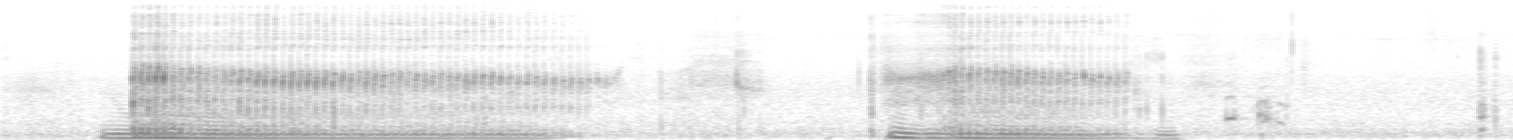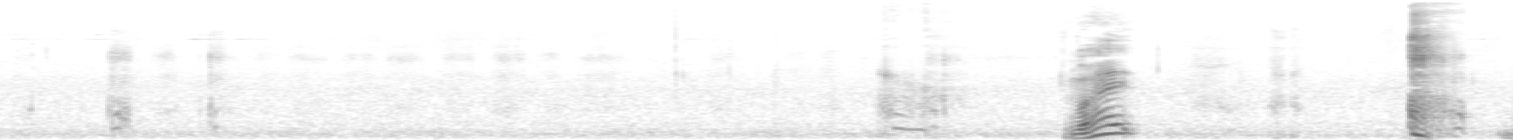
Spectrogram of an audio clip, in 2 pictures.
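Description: Several sudden sharp bursts like small sneezes, with a couple of longer vocal sounds beforehand; repeated sneezing.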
